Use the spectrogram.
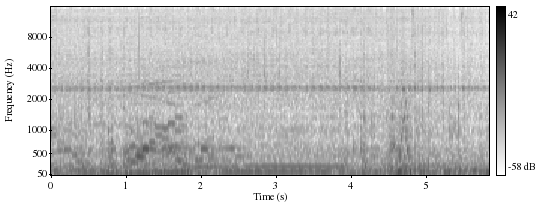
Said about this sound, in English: That's a Prusa 3D printer, making a face shield for hospital workers. A fine needle point is drawing layer after layer of hot plastic on a flat metal plate.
